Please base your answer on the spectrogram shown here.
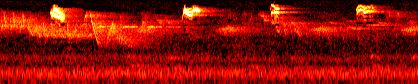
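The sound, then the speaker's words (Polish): Spotted flycatcher song: four brief, high, thin chirps spaced irregularly, each standing alone against a faint, steady background hiss. “Muchołówka szara jest naszą najczęściej spotykaną muchołówką.”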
